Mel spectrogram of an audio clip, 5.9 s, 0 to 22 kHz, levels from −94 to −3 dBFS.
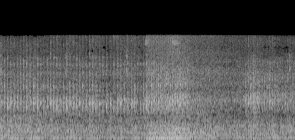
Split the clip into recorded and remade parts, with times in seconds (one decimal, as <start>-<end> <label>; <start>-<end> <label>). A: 0.0-5.1 recorded; 5.1-5.9 remade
